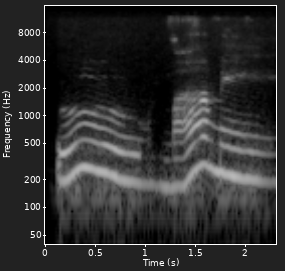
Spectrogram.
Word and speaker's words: umami: and that flavor is umami pronounced ooh mommy it's a really cool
